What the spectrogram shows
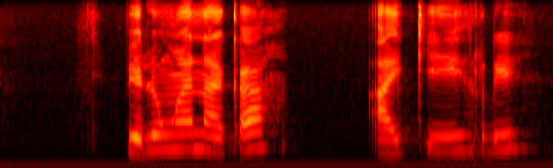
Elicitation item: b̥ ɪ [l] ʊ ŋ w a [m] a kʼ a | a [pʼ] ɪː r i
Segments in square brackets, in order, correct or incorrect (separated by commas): correct, incorrect, incorrect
